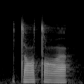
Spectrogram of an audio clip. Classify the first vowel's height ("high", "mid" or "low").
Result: low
